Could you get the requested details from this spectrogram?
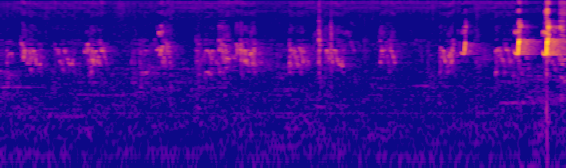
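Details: A quail gives softer, scratchy high notes in loose clusters, growing louder toward the end with a couple of strong sharp chirps.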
